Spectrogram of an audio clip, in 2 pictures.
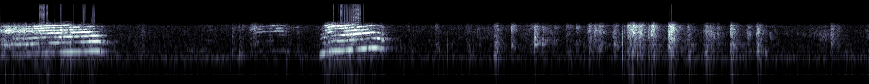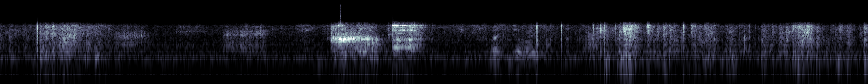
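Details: Pet cat giving two short loud meows early on, then rustling, clicks and handling noises, with a faint higher call around twelve seconds.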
